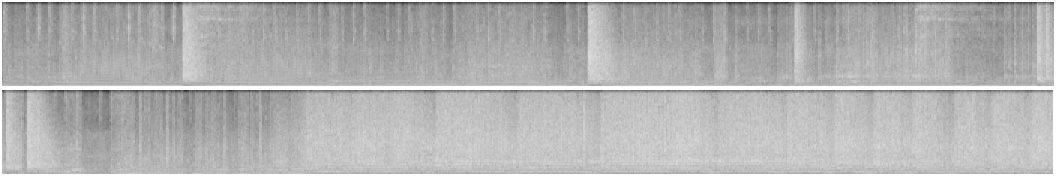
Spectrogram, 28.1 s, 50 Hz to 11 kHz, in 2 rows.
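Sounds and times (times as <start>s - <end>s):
car engine revving: 0.0s - 28.0s
sharp noisy blasts: 0.0s - 28.0s.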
